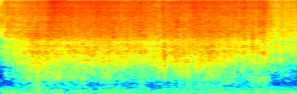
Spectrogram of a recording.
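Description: Water poured from a plastic bucket over a seated person's head, splashing onto him and down onto the concrete apron. The steady rush of splashing starts abruptly.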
